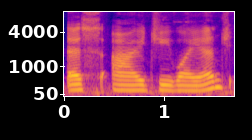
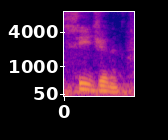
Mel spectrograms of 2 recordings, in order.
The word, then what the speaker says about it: Sigyn: Her name is spelled S-I-G-Y-N. It is pronounced Sigyn, not Sigyn, but Sigyn.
